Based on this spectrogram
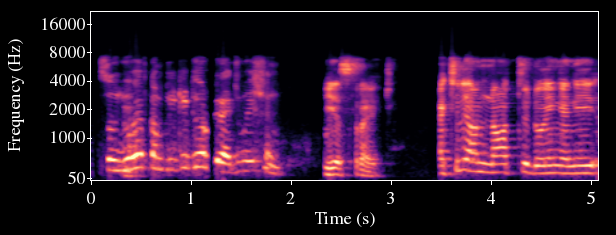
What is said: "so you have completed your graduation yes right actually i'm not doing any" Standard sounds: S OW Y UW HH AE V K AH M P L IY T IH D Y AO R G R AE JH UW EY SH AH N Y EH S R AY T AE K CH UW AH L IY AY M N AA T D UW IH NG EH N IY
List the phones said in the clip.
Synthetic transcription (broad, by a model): S OW Y UW HH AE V K AH M P L IY T IH D Y AO R G R AE JH UW EY SH AH N Y EH S R AY T AE K CH UW AH L IY AY M N AA T D UW IH NG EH N IY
